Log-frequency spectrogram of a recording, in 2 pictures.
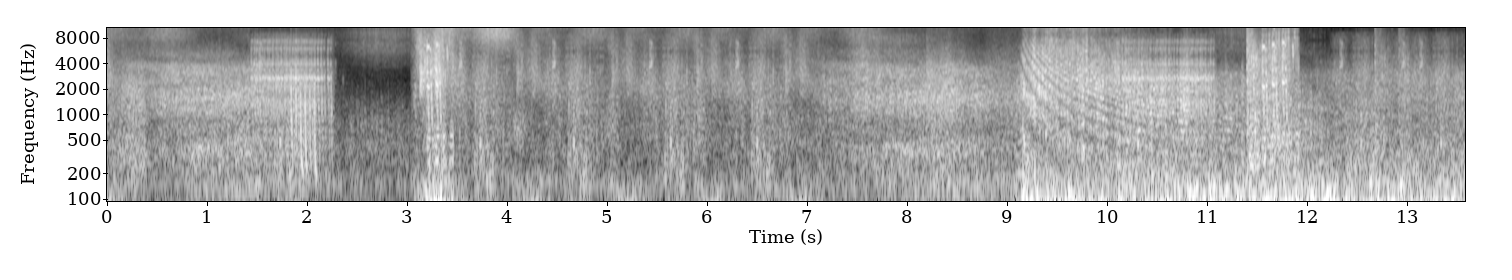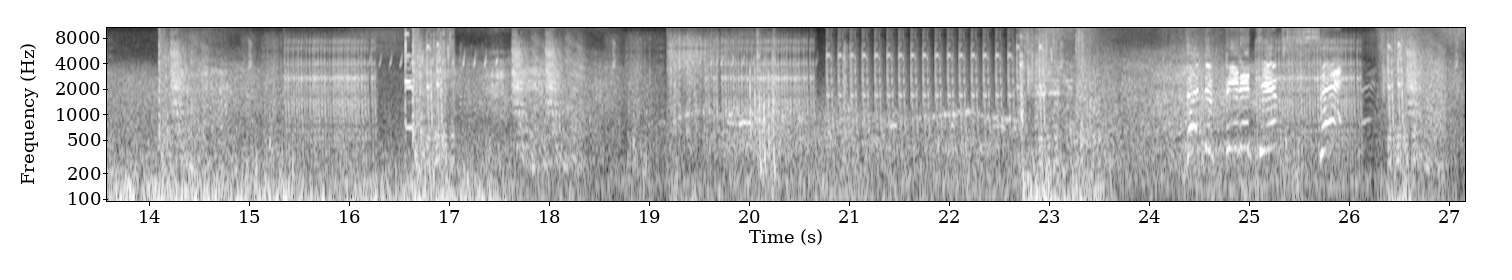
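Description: A snowboard rushes and scrapes over snow.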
